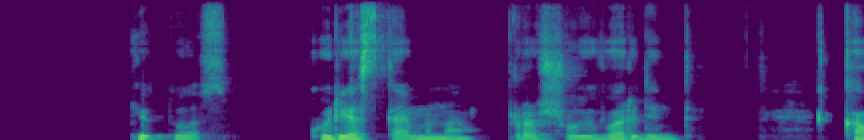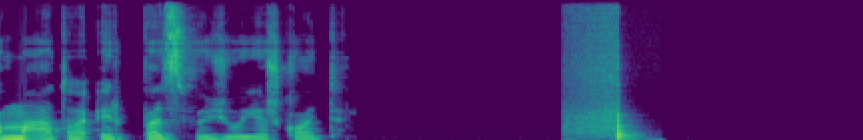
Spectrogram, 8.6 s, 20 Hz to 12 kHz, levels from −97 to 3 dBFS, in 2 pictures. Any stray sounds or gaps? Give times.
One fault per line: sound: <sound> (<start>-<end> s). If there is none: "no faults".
sound: thud (7.1-7.6 s)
